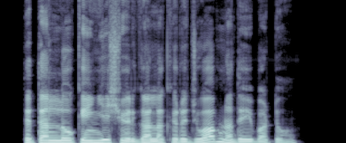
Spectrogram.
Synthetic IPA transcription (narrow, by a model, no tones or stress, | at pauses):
t̪et̪ɐnloːkẽĩjiːsueːɾiɡɐlakɐɾod͡ʒɐʋaːbnɐd̪eːibaːʈo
